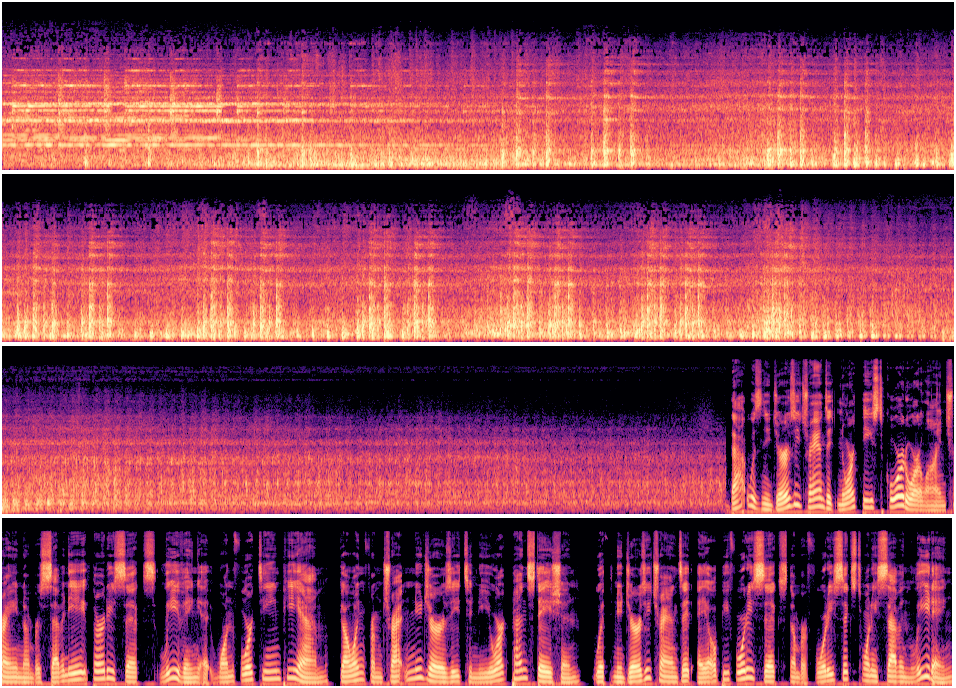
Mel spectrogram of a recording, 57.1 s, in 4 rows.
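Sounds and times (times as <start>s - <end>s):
train horn blast: 0.0s - 7.3s
train wheels clacking: 0.0s - 36.8s.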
